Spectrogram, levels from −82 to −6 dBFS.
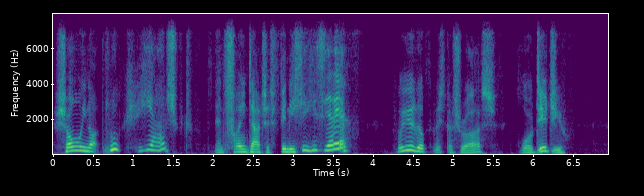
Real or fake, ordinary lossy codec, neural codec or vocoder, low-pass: fake; Opus, 16 kbps; codec, 16 kHz in and 24 kHz out, 0.4 kbps, LongCat-Audio-Codec, four codebook decoder; 7.2 kHz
